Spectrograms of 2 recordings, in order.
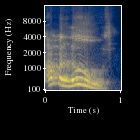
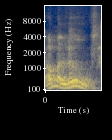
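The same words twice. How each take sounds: First: Mock lawyer quote. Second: Said in the usual way. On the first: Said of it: "he already tell us straight up". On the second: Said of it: "You already know my record".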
